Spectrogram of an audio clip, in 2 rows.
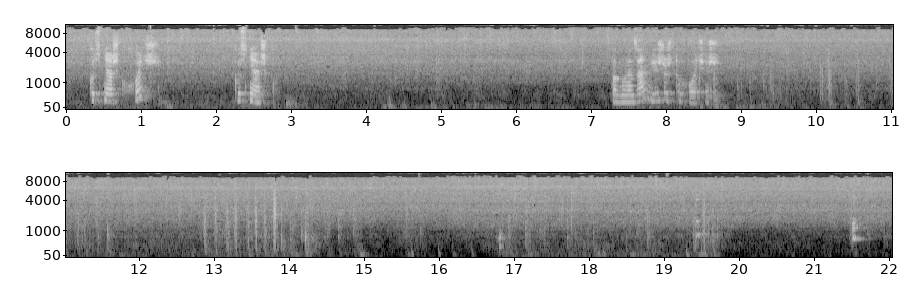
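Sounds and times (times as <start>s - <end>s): vegetables sizzling in a pan: 0.0s - 22.0s
dog paws tapping: 6.9s - 19.9s.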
